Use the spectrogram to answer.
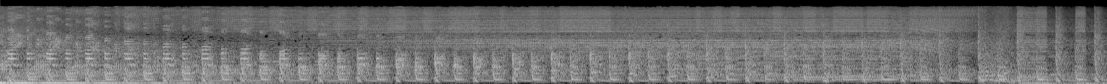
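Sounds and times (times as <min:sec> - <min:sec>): heavy bass: 0:00.0 - 0:11.0.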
